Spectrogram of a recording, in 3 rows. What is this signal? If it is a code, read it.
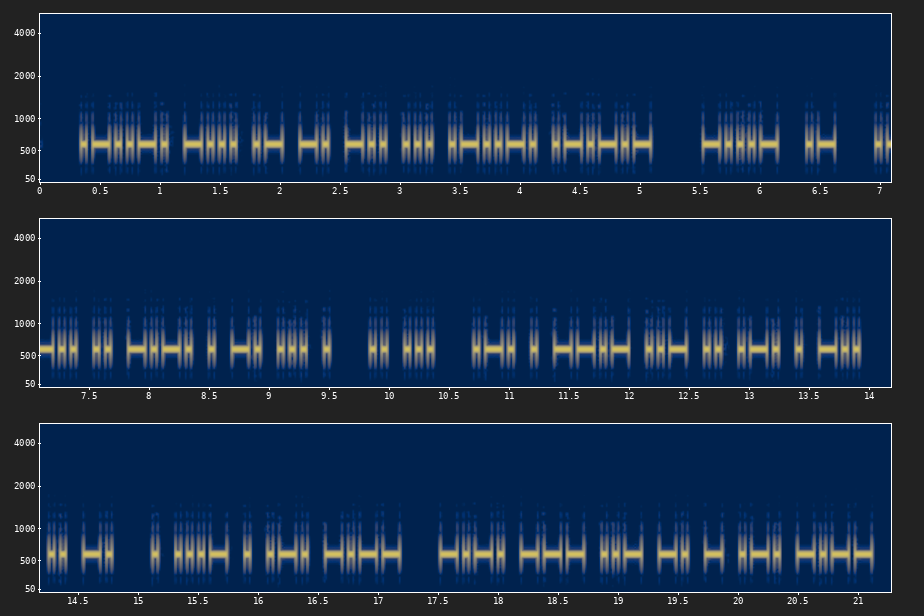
Morse code, heard as a keyed tone, about 25 wpm, 600 Hz. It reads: "BANDS". <BT> A LICENSE IS REQUIRED IN EVERY COUNTRY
